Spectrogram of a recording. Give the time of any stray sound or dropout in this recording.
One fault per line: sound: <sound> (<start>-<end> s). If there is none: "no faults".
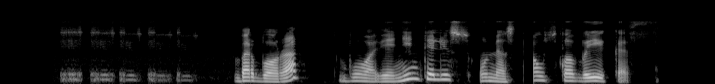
sound: laugh (0.6-2.0 s)
sound: dropout (5.2-5.3 s)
